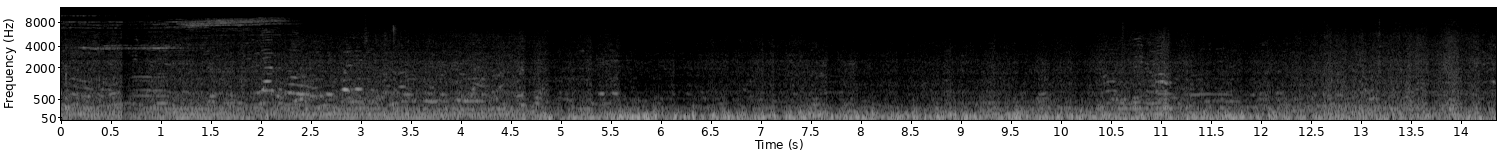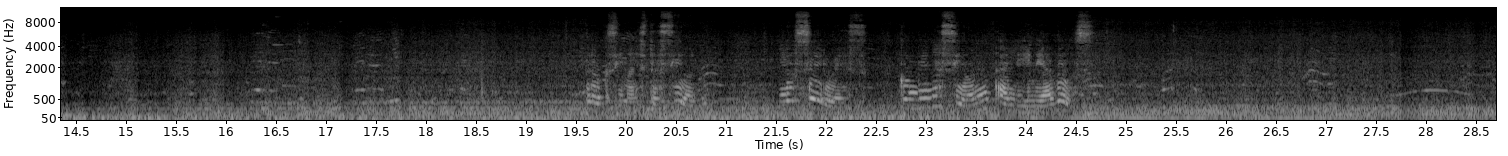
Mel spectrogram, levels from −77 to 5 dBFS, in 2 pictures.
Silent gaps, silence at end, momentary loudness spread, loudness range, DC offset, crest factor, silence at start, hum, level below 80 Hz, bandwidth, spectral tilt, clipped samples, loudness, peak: none; 0 s; 10 LU; 8 LU; under 0.1%; 20 dB; 0 s; none; -42 dBFS; 11 kHz; -5.5 dB/octave; under 0.1%; -37 LUFS; -16 dBFS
